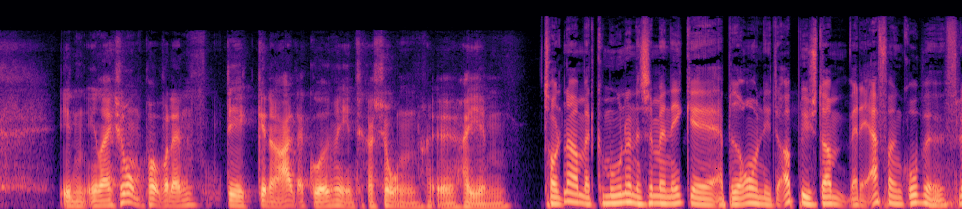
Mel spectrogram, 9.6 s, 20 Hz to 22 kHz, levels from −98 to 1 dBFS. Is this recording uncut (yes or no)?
no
